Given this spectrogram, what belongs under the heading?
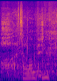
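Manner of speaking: breathless and quiet; winded after the fight; out of breath. Real, not acted. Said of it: "I am so out of breath".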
